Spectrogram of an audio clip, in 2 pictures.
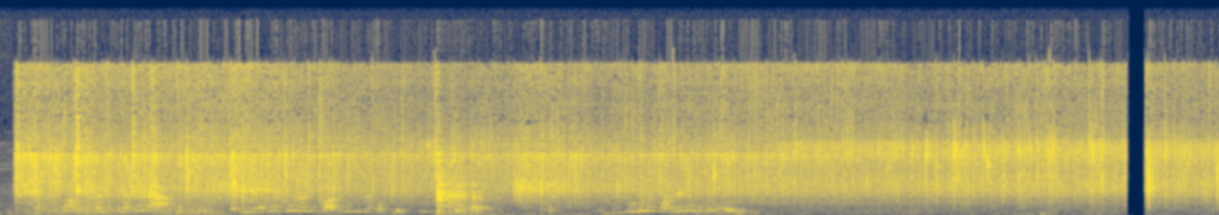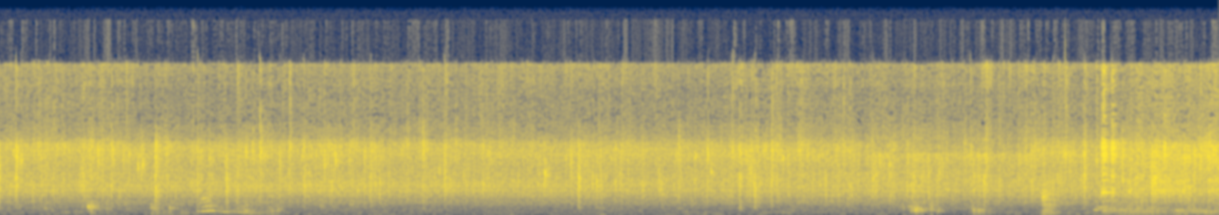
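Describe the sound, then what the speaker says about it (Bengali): Potatoes fry in hot oil in a pan, giving a steady close sizzle and crackle that runs the whole time, while voices talk over it at intervals. "এবার ওই তেলে আমি আলুটা ভেজে নিচ্ছি"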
